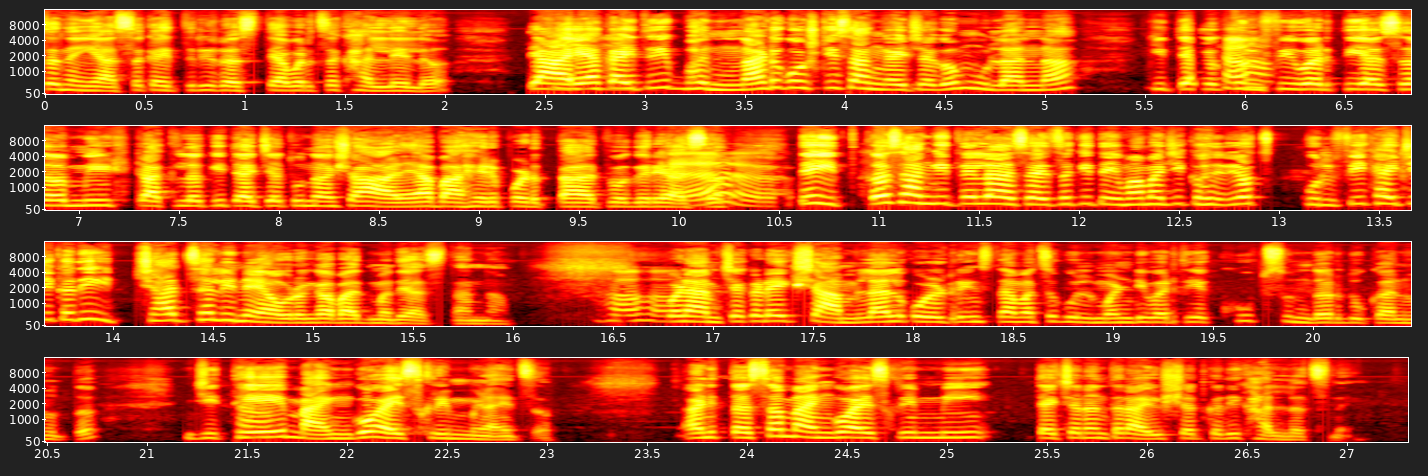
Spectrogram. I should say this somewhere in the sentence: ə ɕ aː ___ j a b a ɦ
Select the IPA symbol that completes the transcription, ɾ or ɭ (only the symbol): ɭ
